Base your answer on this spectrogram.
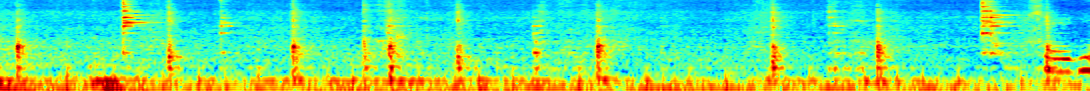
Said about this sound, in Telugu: సైడ్ నుంచి ఇలా కలుపుకోండి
